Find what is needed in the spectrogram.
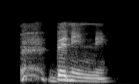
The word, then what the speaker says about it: De Ninni: Danini. – Danini. So it's D-E and then N-I-N-N-I.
